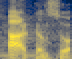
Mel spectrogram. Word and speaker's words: Arkansas: decretando che la pronuncia ufficiale Arkansas alla S finale muta.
